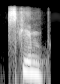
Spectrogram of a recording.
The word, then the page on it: skimp: Indian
